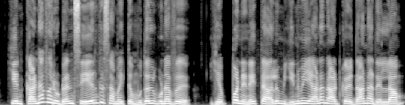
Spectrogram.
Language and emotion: Tamil, happy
